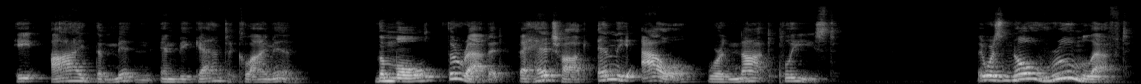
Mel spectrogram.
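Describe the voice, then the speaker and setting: A middle-aged man reading a children's picture book aloud at home, stressing and drawing out key words as a storyteller. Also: fairly high pitch. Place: small living room at home, indoors. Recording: roomy, echoey home recording.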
